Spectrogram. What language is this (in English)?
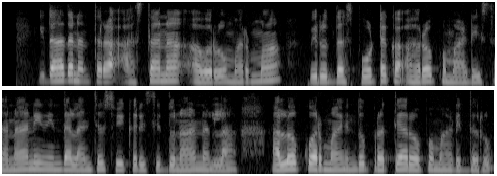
Kannada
